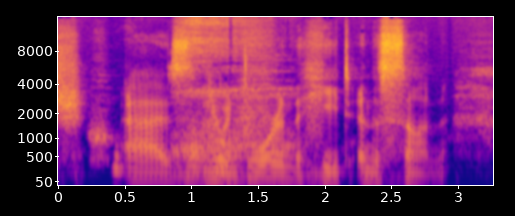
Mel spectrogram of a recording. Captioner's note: groan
